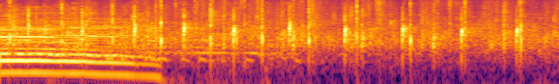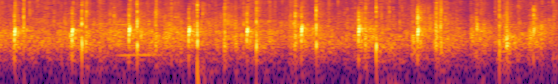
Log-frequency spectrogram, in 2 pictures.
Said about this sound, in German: Einmal Applaus.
